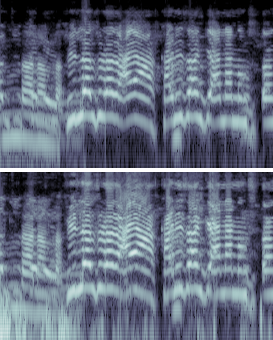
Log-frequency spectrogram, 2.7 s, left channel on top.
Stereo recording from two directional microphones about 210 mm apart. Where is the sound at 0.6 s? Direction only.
20° right (ahead or behind).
